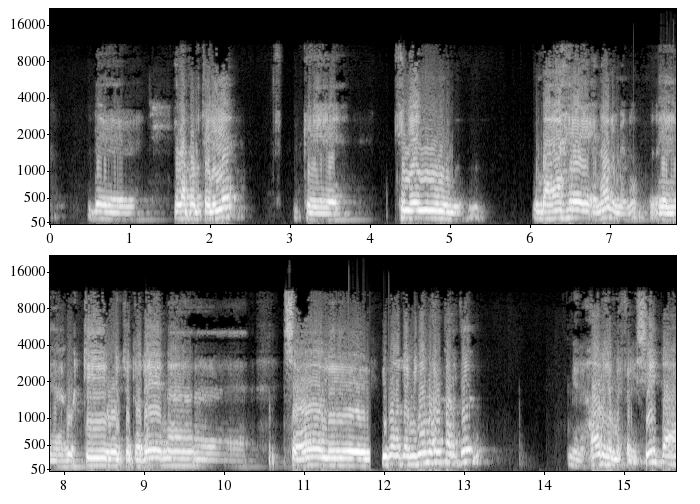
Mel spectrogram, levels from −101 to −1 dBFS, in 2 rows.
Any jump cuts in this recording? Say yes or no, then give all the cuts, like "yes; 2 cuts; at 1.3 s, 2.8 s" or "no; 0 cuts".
yes; 2 cuts; at 7.6 s, 11.9 s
